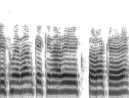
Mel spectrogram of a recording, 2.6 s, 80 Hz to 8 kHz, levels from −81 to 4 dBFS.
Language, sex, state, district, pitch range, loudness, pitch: Hindi, male, Bihar, Saran, 205-225 Hz, -12 LUFS, 220 Hz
